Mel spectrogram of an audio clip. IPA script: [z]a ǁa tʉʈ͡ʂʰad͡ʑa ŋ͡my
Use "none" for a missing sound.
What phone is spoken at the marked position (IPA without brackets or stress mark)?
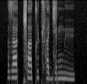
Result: z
